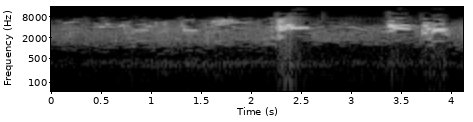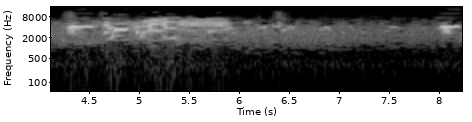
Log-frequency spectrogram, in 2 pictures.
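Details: Wintering Eurasian siskin in Korea giving a run of high, thin twitters and chirps in irregular bursts, with scattered louder sharp notes over a steady background of soft chattering.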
